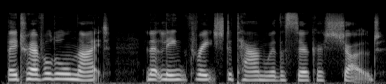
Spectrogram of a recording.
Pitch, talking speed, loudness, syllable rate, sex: 215 Hz, 215 wpm, -20 LUFS, 5.9 syllables/s, female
